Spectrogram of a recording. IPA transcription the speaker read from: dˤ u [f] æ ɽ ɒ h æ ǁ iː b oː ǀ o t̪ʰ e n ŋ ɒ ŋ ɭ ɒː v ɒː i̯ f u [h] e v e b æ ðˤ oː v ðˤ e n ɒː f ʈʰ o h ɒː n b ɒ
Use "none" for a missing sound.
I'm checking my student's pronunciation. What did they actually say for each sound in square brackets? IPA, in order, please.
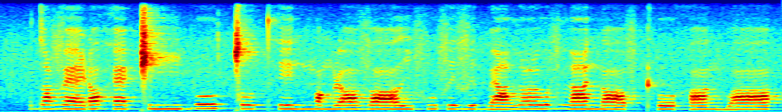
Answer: v, f

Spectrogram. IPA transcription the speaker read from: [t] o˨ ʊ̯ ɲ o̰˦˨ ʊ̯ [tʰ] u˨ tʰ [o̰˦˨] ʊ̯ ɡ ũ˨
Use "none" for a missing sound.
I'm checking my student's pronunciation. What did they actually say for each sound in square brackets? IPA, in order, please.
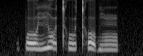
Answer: p, tʰ, o̰˦˨

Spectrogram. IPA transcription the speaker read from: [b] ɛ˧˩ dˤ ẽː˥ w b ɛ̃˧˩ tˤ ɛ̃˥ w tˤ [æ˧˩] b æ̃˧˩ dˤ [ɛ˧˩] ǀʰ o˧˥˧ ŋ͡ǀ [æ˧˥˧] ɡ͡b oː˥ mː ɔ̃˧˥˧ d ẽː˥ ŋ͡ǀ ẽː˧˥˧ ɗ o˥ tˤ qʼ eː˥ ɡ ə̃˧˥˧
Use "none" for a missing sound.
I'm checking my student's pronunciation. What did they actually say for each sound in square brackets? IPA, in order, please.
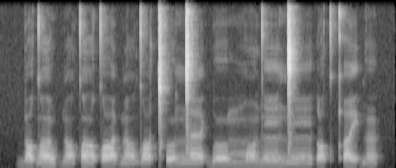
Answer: b, æ˧˩, ɛ˧˩, æ˧˩

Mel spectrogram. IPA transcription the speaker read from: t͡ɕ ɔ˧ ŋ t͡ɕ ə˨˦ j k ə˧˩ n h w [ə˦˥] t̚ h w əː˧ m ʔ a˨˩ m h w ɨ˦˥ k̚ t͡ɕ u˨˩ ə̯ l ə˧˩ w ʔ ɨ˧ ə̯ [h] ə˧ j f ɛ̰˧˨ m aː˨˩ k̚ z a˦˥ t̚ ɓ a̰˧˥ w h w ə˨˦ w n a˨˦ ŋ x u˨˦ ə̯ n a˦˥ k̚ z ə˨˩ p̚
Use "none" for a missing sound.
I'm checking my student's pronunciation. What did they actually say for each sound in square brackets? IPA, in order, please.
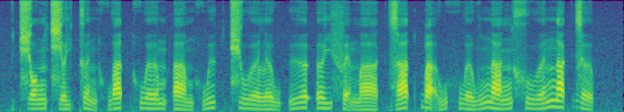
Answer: a˦˥, ʔ

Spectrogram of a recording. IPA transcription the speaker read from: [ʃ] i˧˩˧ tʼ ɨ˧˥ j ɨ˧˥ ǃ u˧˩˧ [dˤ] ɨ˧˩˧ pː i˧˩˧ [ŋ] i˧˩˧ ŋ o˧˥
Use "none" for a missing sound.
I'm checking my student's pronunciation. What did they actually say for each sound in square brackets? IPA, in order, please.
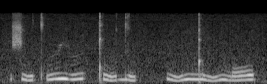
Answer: ʃ, d, ŋ͡ǃ

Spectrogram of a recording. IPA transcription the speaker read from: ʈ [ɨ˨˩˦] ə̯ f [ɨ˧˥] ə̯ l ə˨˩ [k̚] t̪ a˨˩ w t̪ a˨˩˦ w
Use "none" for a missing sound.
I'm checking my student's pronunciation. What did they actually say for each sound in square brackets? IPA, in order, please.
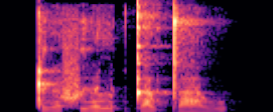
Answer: ɨ˨˩˦, ɨ˧˥, k̚

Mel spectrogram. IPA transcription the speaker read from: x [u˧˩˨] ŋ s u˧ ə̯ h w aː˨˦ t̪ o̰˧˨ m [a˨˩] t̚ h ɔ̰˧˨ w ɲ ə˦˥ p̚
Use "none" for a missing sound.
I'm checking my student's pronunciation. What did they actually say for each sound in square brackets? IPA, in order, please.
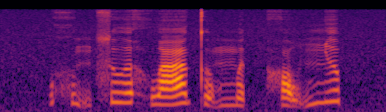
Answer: ṵ˧˨, ə˨˩

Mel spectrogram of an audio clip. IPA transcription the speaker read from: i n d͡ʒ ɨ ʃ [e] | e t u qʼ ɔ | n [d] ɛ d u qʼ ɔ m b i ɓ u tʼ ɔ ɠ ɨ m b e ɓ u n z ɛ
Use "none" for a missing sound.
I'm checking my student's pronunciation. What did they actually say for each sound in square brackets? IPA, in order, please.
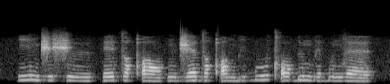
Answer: ɨ, d͡ʒ

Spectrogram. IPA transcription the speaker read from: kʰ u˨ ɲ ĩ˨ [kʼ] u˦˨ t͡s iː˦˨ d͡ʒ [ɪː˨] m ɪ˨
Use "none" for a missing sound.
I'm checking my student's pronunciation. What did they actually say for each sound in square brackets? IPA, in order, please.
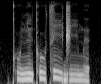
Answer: kʼ, iː˨

